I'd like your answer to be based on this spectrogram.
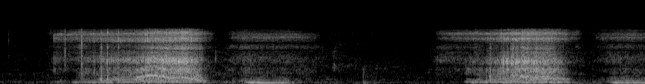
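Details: Adult man (dad) snoring heavily: two loud, rough, fluttering snores, each on the in-breath followed by a softer out-breath, about four seconds apart.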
